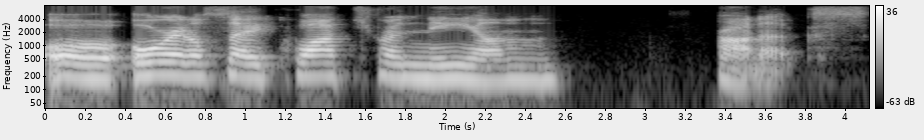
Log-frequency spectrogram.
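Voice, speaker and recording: A woman speaks with a Southern US accent. Her pace is very slow. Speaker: podcast co-host. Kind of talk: casual chat.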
